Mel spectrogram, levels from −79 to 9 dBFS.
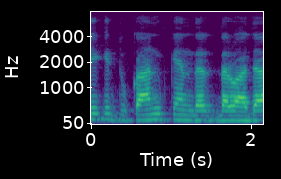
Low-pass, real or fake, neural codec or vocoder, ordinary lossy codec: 7.2 kHz; real; none; none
